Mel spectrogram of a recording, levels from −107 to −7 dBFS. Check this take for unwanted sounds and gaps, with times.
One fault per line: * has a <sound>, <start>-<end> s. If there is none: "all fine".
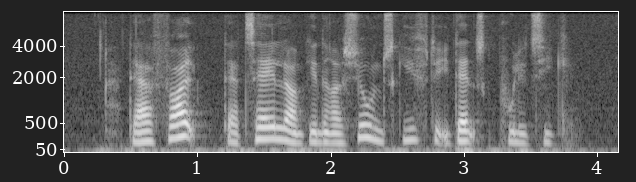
all fine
